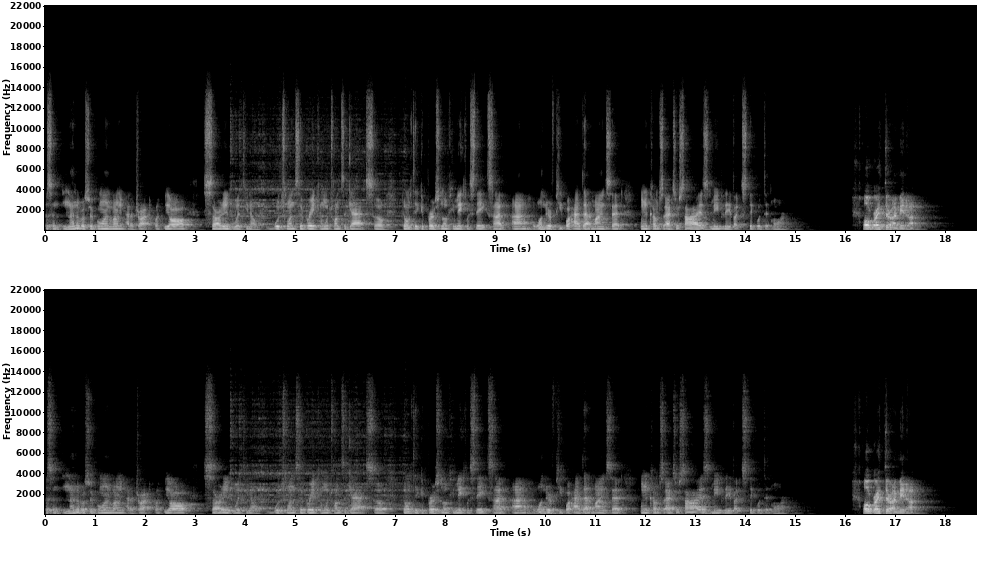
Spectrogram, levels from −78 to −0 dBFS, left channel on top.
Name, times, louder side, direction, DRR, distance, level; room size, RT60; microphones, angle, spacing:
voice 1, 0.0-2.8 3.2-14.8, left 3 dB, 40° left, 6 dB, 0.6 m, -26 dB
sound 1, 3.7-8.4 8.8-8.9, equal, 5° left, 0.9 m, -41 dB
voice 2, 16.1-17.4, equal, 10° right, 4 dB, 0.4 m, -20 dB
10.5 x 3.6 x 3.7 m, 1.1 s
head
